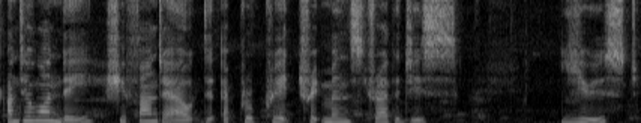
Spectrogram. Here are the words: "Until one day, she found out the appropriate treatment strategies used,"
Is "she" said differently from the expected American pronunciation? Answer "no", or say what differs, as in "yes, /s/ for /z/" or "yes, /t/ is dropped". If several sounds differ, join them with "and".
no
